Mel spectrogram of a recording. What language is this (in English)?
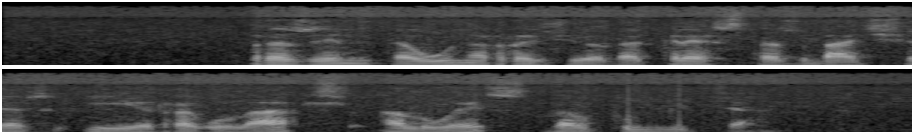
Catalan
